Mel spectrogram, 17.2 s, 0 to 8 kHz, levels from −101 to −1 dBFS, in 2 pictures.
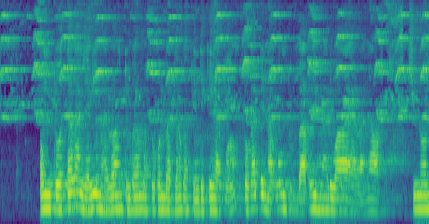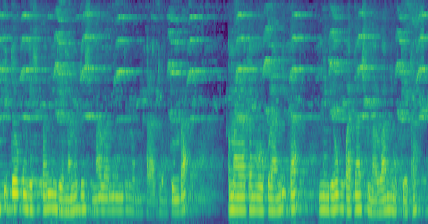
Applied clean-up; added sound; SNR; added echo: none; Bird; 9 dB; reverberation time 1.4 s.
